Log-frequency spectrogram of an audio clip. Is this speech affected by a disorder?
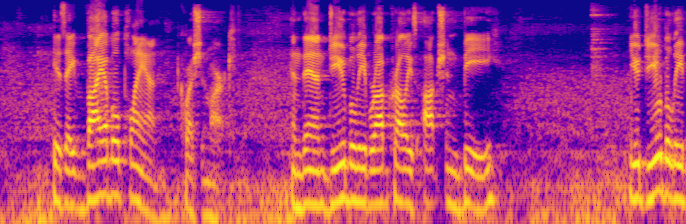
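No.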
